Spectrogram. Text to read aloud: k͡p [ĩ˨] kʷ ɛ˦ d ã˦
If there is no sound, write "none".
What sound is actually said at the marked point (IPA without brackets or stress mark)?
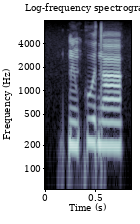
ĩ˨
